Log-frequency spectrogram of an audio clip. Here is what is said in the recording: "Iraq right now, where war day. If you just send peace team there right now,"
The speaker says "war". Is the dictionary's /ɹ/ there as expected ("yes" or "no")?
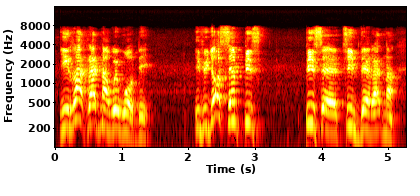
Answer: no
